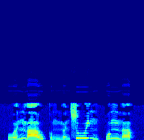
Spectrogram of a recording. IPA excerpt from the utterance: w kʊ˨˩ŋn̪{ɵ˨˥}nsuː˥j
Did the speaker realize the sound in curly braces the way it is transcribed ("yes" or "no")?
no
